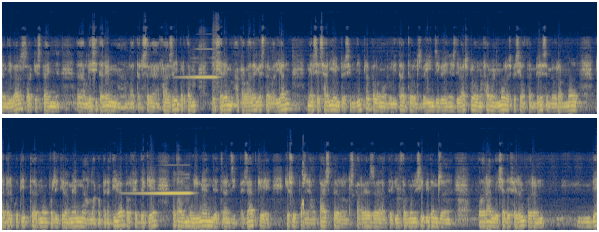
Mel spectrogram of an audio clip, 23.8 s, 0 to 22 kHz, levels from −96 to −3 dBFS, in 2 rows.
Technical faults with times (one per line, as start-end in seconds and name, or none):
3.42-4.45 loudspeaker feedback squeal
14.25-15.84 loudspeaker feedback squeal
17.89-17.93 broken MP3 bit reservoir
